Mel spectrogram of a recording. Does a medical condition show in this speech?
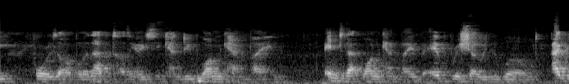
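No.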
